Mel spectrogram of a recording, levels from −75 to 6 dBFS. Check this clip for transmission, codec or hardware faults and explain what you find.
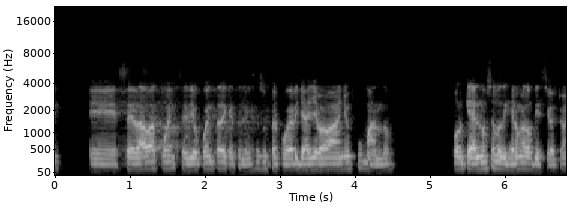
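One fault is present. Feedback echo between two devices, 0.82 to 3.06 s: a second device's loudspeaker feeds another's microphone, so the speech returns about every 300 ms, thin and ringing, about 16 dB below the speech.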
